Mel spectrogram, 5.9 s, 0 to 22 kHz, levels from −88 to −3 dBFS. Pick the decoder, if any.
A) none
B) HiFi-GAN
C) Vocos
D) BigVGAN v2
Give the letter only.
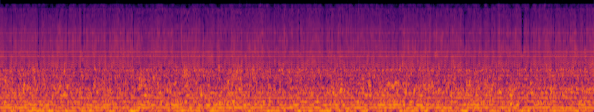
D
